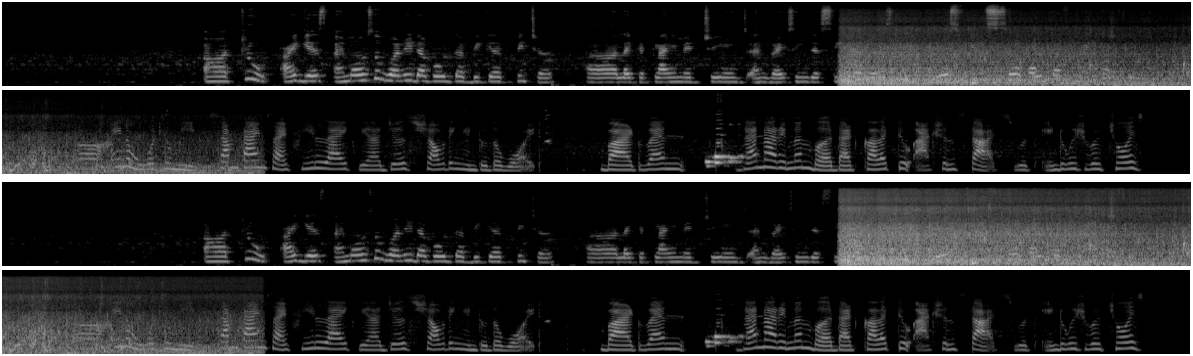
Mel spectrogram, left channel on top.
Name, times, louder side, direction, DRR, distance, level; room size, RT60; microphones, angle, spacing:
voice 1, 2.0-5.5 5.8-8.9 9.3-11.5 18.9-19.4, left 4 dB, 65° left, 1.2 m, -35 dB
sound 1, 8.4-14.5, right 3 dB, 30° right, 0.6 m, -29 dB
voice 2, 12.6-17.2 17.9-18.7 19.3-23.3, equal, ahead, 1.2 m, -38 dB
open air
head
